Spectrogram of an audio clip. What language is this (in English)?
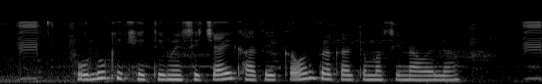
Bhojpuri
